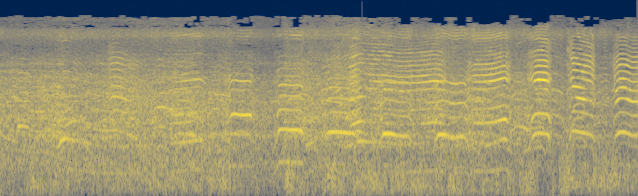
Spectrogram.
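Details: A huge flock of black-tailed gulls (Larus crassirostris) being walked into: dense chorus of overlapping nasal, mewing cries from many birds at once, with a steady rushing background like surf or wind.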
